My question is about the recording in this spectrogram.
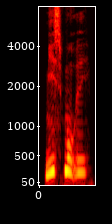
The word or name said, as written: mismodig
